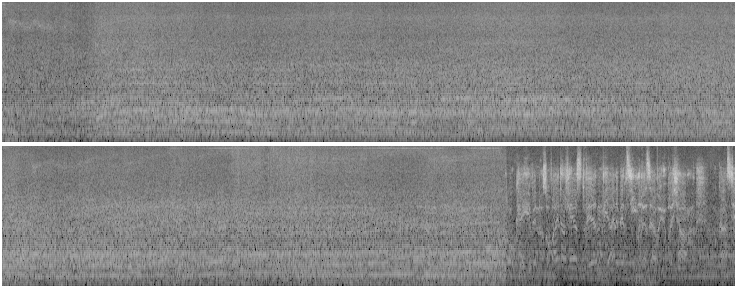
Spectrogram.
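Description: A racing car engine hums and then revs up and down through the gears.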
